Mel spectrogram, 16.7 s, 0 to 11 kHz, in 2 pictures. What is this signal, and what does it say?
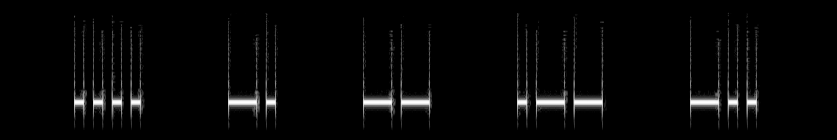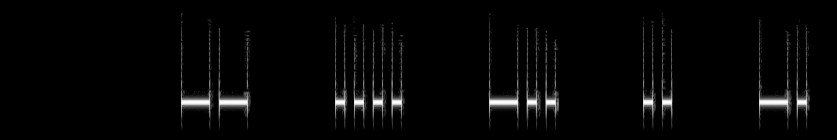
Morse code, heard as a keyed tone, about 13 wpm, spaced as for 7 wpm, 800 Hz. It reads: HNMWD MHDIN
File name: LEZIONI / 3 MWRO / 3 MWRO ws 12wpm 1914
